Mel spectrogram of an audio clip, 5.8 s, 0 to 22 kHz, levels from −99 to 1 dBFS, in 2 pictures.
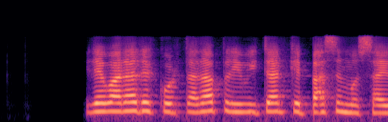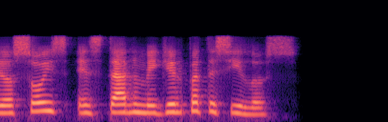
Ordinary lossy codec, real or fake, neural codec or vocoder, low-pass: Opus, 64 kbps; fake; codec, 16 kHz, 0.2 kbps, FocalCodec; 7.2 kHz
